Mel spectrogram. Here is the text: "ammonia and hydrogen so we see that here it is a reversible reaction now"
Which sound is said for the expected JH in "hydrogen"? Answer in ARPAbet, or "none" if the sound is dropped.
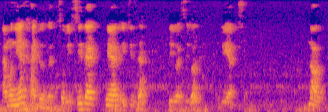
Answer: Z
